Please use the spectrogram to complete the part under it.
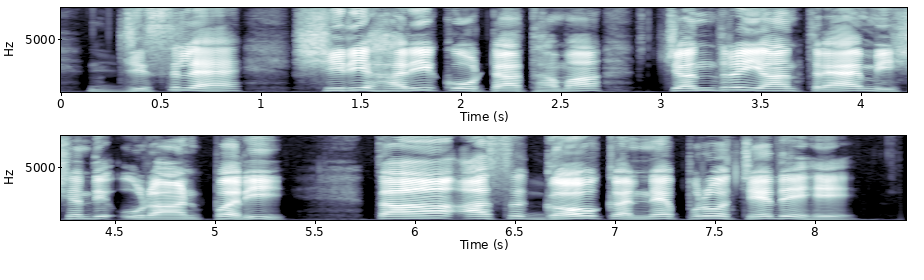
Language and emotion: Dogri, happy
